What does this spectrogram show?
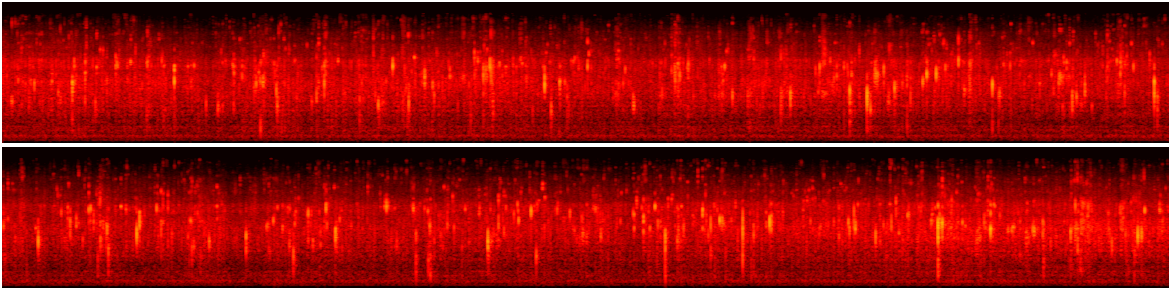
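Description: Oil sizzling and crackling under potato galettes frying in skillets, a steady crackle of many small pops.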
